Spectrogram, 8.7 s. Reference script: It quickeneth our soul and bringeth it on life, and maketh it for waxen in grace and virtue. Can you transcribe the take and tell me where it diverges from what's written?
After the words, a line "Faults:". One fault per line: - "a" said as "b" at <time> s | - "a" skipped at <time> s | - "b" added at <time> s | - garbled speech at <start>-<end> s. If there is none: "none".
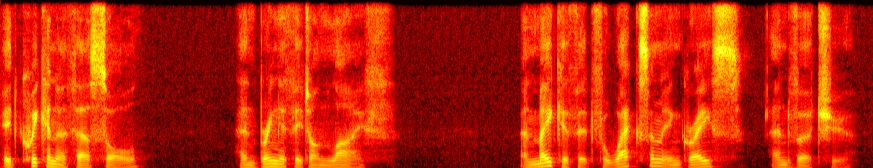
It quickeneth our soul and bringeth it on life, and maketh it for waxen in grace and virtue.
Faults:
none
